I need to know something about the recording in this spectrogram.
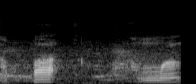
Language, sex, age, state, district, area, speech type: Tamil, male, 45-60, Tamil Nadu, Krishnagiri, rural, spontaneous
